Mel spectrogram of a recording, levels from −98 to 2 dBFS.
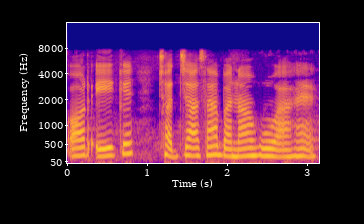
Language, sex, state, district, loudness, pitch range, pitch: Hindi, female, Bihar, Jahanabad, -13 LUFS, 190-220 Hz, 200 Hz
